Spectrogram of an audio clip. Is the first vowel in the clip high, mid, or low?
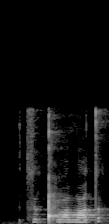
high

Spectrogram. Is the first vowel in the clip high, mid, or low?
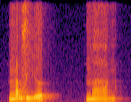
low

